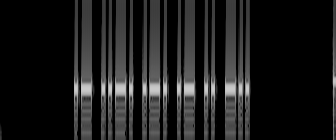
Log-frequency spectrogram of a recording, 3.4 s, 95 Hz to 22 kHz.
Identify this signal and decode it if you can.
Morse code, heard as a keyed tone, about 36 wpm, 700 Hz. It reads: AFRAID
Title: Sentences from Top 1500 Words - New Word Drill - 35wpm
